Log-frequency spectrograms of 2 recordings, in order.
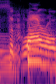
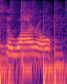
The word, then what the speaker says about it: Saguaro: where it's um i thought it was called saguaro but it's actually pronounced saguaro national park and it's one of the very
